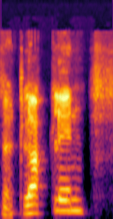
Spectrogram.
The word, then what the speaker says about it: McLaughlin: This is how my name is supposed to be pronounced, McLaughlin.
